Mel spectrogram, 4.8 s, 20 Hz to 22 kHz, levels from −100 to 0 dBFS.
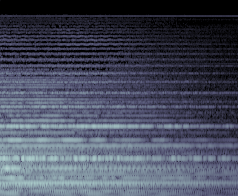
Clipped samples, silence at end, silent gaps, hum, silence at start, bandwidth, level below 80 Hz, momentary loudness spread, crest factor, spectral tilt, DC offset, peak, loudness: under 0.1%; 0 s; none; none; 0 s; 16 kHz; -50 dBFS; 18 LU; 16 dB; -5 dB/octave; under 0.1%; -12 dBFS; -27 LUFS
